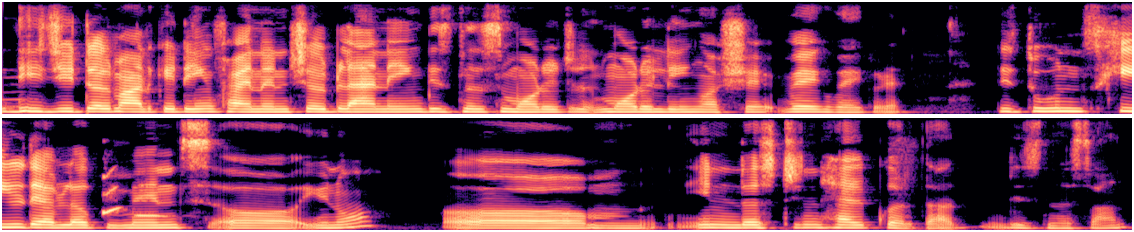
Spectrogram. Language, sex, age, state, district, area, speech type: Goan Konkani, female, 18-30, Goa, Salcete, urban, spontaneous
